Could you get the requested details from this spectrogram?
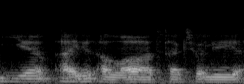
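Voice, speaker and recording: A man with a Saudi accent speaks at a very slow pace and a fairly low pitch, with audible room echo. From Saudi Arabia. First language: Arabic. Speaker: international student. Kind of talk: interview.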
